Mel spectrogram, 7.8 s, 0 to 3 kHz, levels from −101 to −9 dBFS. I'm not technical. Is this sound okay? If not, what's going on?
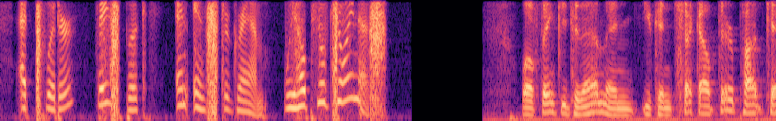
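No. The speech has a fault called aliasing, and it runs through the whole clip. The sound was squeezed into a much lower quality setting, which seems to be a 6 kHz sample rate, without first removing the high parts it could not hold. Those high parts folded back down below 3 kHz as false tones. They are fairly loud. S sounds come out gritty and metallic, and the top end sounds harsh right up to its cut-off.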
